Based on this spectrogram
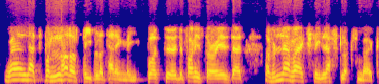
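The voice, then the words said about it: Slight Irish accent in English. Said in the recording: “you have a slight Irish accent when you speak English ... I've picked up a funny accent”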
